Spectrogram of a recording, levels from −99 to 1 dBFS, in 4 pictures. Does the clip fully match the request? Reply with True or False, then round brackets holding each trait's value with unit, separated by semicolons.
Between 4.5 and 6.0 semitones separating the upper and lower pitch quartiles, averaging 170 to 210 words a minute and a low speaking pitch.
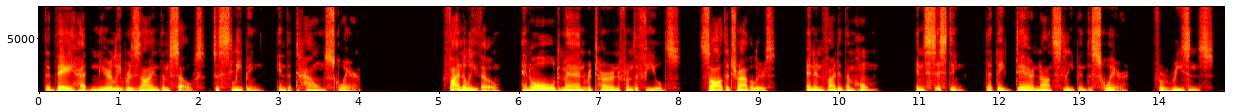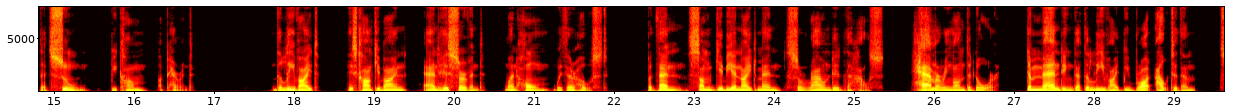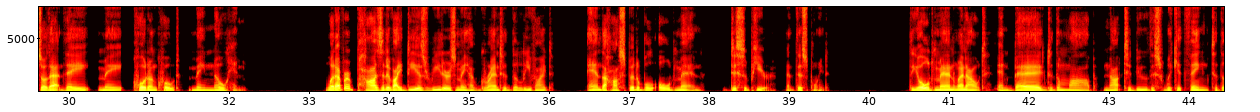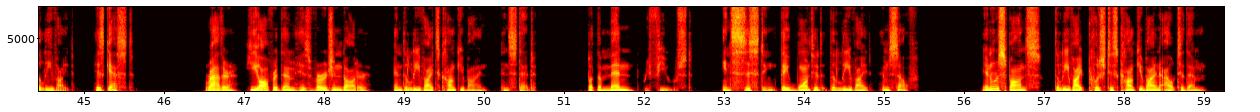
False (4.8 semitones; 155 wpm; 90 Hz)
